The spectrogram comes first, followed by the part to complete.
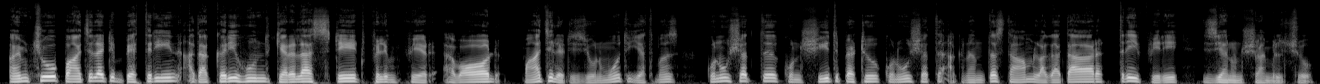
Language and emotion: Kashmiri, neutral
